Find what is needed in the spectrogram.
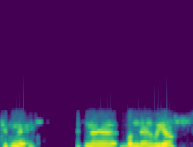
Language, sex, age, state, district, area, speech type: Urdu, male, 18-30, Delhi, East Delhi, urban, conversation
